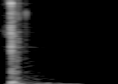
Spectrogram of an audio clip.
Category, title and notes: Sound effects > Objects / House appliances
Striking a yellow BIC lighter in a room next to a window on a cloudy day without rain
